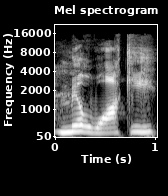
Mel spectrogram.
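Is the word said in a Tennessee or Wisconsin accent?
Tennessee. It is said with a Tennessee accent.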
